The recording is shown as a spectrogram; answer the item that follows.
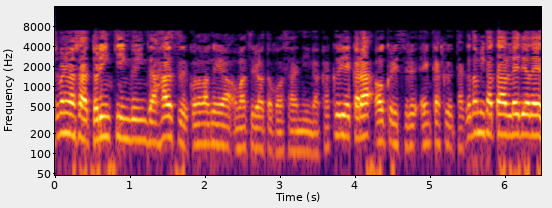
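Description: Animated and lively in intonation, a man talks at a fairly quick pace. He leaves hardly any pauses. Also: fairly high pitch for a man. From Japan, Yamagata. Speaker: podcast co-host. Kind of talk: casual chat. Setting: home recording, remote call.

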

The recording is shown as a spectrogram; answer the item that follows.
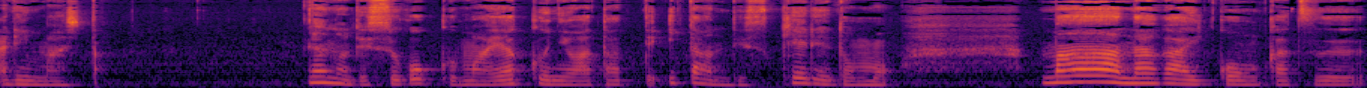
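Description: A normal speaking voice at a moderate pace. The pitch varies in an ordinary way. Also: woman. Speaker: psychological counselor and podcast host. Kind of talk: solo podcast monologue.

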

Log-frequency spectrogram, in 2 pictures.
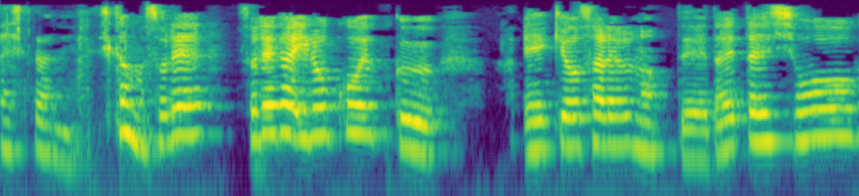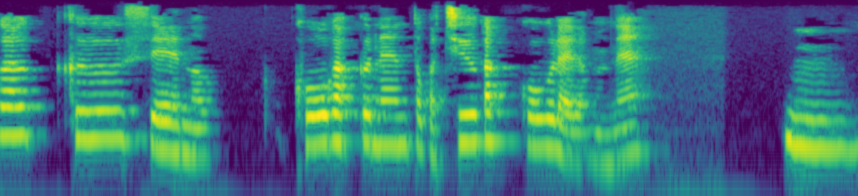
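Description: Her voice is fairly high in pitch, with lively intonation. The woman speaks at a very slow pace. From Japan. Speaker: podcast host, graduate student. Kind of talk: casual chat.

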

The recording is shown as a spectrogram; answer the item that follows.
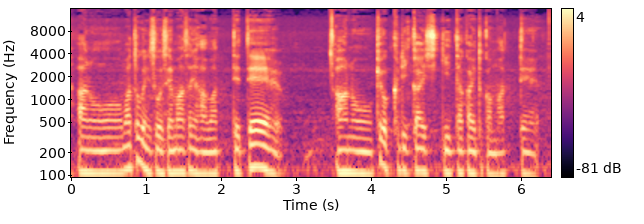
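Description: This man's intonation is monotone and flat. His fairly low pitch comes with a dark, mellow tone. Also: moderate pace. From Kanto, Japan (Saitama/Tokyo). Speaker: podcaster. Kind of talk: casual monologue. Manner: halting, many fillers.

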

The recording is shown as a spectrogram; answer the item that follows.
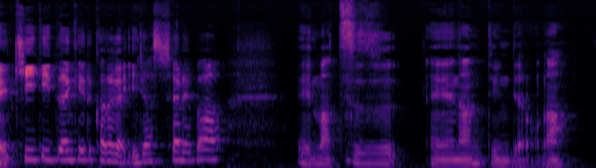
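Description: A man's voice with a slight Kyushu accent, vocal fry and very wide pitch swings. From Fukuoka, Kyushu. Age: 30s. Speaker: podcaster, office worker. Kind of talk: solo talk radio. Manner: polite casual.

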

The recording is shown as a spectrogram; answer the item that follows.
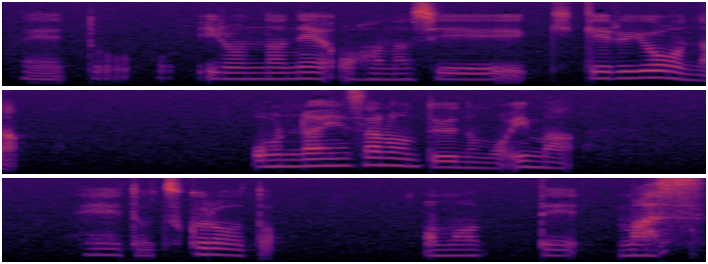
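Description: Soft-spoken, a woman with a fairly low pitch talks at a fairly slow pace with fairly even intonation, long and frequent pauses, and big swings in loudness. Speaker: podcaster, former call center worker. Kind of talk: casual monologue.

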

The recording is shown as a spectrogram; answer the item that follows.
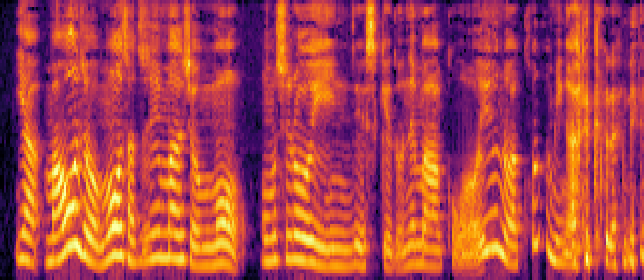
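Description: A woman speaks at a fairly high pitch and a moderate pace. Her intonation is lively, and the background is quiet. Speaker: podcaster reviewing escape games. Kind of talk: casual solo talk.

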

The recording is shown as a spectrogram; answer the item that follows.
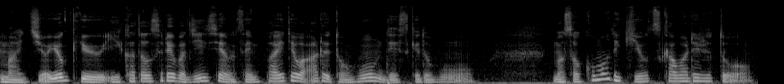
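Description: A soft-spoken, somewhat breathy man talks at a moderate pace with lively intonation. His tone is dark and mellow at medium pitch, on a very clean recording with a silent background. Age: 20s. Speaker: podcast host. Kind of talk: casual monologue. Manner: soft, sleep-inducing.

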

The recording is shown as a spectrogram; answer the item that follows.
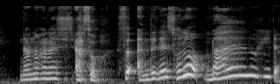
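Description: Her voice has vocal fry and very wide pitch swings. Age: 50s. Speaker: podcast host. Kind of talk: casual monologue. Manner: chatty with frequent fillers.

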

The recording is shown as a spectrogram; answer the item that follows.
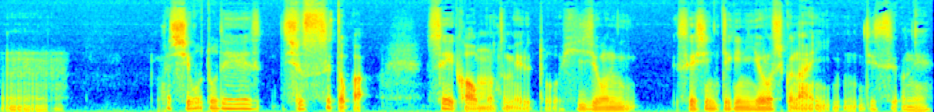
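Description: The man's delivery is very slow. He pauses often and at length. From Japan, Osaka. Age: 30s. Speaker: podcaster. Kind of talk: solo casual monologue.

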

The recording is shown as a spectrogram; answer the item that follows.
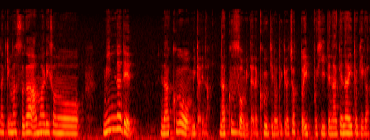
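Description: The voice moves at a fairly quick pace, somewhat breathy, with ordinary pitch variation. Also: woman, fairly high pitch for a woman. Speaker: solo podcaster. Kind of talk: casual solo monologue. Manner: fast.

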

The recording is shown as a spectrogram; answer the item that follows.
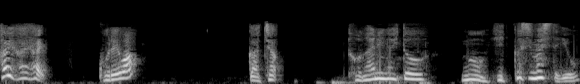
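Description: In a put-on character voice, a woman speaks at a fairly high pitch and fairly slow pace, with a slightly mellow tone, a husky, rough edge and big pitch swings.

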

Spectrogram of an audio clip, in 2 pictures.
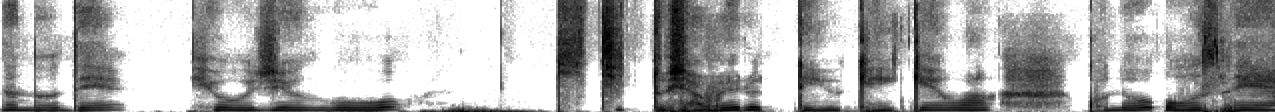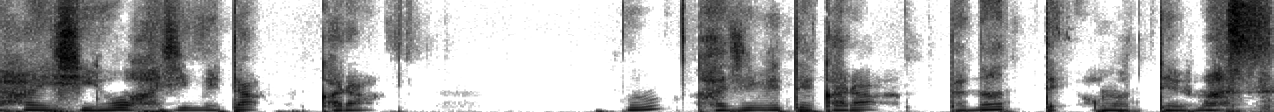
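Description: Long pauses come often, leaving the delivery very slow. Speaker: podcaster. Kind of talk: casual monologue. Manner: hesitant, many fillers.

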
